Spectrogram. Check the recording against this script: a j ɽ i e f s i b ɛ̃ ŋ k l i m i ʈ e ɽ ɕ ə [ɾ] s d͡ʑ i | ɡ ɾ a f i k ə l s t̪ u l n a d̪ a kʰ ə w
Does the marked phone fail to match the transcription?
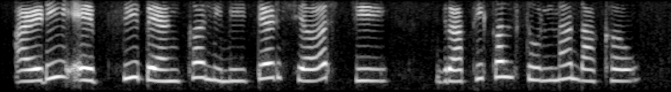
no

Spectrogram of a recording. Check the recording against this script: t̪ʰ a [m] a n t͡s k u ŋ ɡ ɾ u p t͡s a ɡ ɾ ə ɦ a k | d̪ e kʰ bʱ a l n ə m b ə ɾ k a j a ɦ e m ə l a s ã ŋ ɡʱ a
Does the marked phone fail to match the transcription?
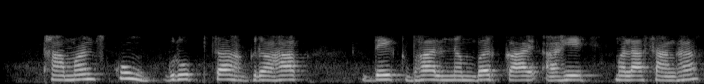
no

